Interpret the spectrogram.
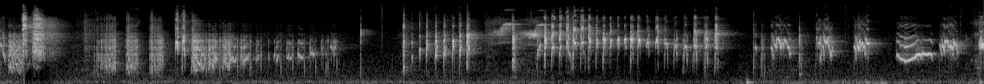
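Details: Budgerigar kept as a pet, chirping: long buzzy warbling chatter with rapid clicking pulses, swelling into a dense scratchy stretch, then a few rising and falling whistled notes near the end.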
